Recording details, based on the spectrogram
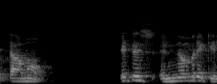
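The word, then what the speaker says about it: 達摩: La D es como una T suave, Tamo.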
